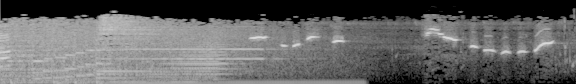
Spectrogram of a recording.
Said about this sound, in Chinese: 哦哦，前面有三条河， 我们必须听口哨小鸭的声音，才知道走哪条河。 仔细听好喽。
